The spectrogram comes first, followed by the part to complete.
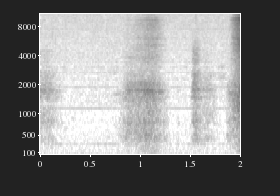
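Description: Near-quiet hall with one soft, breathy exhalation about a second in.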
